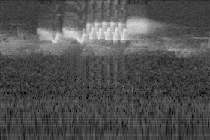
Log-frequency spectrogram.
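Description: A Cerulean Warbler sings a high, buzzy phrase lasting about a second and a half: quick buzzy notes speeding up into a rising buzz, over quiet background.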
